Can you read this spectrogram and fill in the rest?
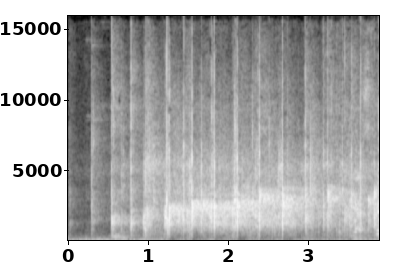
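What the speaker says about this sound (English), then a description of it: "special round of applause for that." An audience at a community music showcase applauds after a performance, steady clapping that is fairly close and moderately loud, with voices talking over it.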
